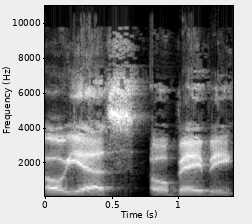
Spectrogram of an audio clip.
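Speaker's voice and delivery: dry, flat, expressionless deadpan delivery. Trying out a voice-clip line someone suggested, delivered deadpan. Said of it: "even in, like, a deadpan voice".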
